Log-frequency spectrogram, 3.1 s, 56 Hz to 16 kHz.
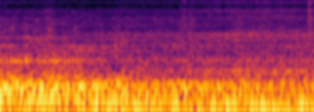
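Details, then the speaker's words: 1995 Mustang GT 5.0 V8 at cold idle on a chilly day after a cold air intake install: deep, even burble, slightly throatier intake, no misses, knocks or ticks; a little louder but runs fine. "Okay. So it does seem like it might be a little louder on the kind of cold start there. But it's not terribly loud."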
